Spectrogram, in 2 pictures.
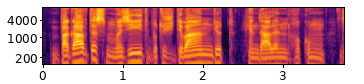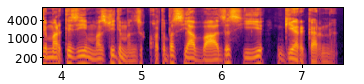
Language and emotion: Kashmiri, neutral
